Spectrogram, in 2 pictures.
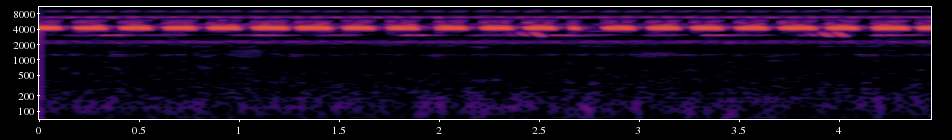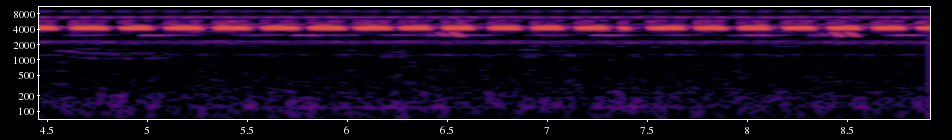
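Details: Chirping of a cricket in a field near a fireplace: a continuous run of sharp, high-pitched pulses at a brisk, even pace, about four per second, with very little else heard.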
